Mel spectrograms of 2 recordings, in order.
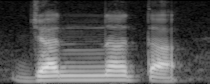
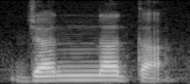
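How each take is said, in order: No difference in how they are said.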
